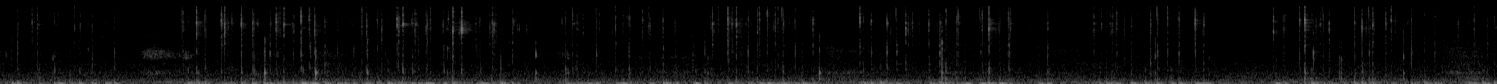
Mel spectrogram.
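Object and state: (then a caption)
Plastic computer keyboard. A thin white and silver computer keyboard with solid plastic keys, lit purple, is typed on with long manicured nails and fingertips. Rapid, irregular tapping and clicking of the keys runs throughout. The clicks are short and bright over a low background hum, with brief pauses between bursts.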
